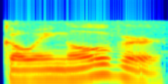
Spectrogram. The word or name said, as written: going-over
